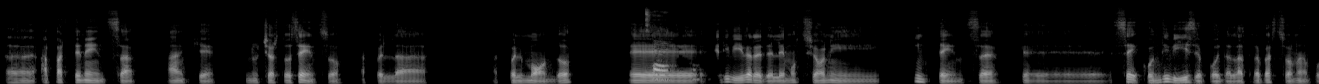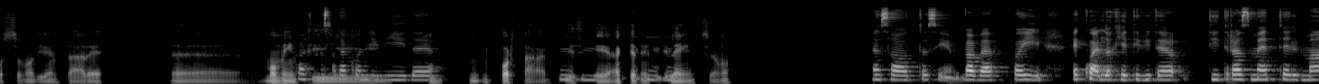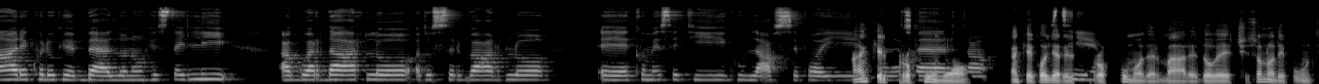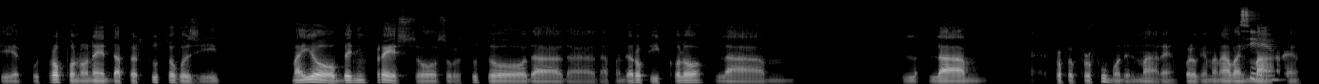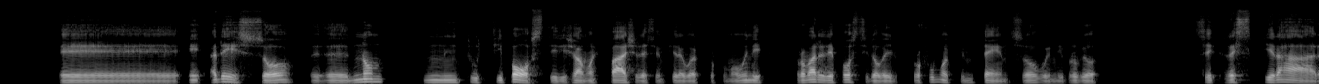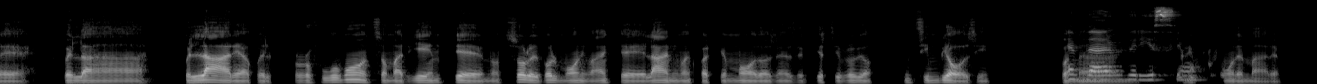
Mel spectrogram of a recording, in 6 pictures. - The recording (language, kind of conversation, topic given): Italian, podcast, Che cosa ti dice il mare quando ti fermi ad ascoltarlo?
- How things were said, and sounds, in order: other background noise; "proprio" said as "propio"; drawn out: "Ehm"; "cioè" said as "ceh"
